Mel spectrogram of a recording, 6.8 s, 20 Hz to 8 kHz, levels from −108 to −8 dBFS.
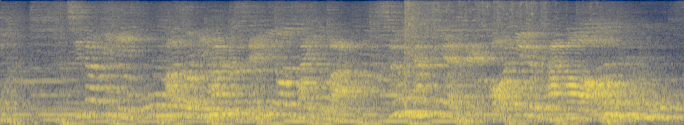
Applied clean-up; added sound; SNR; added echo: none; Shatter; 17 dB; reverberation time 1.2 s.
